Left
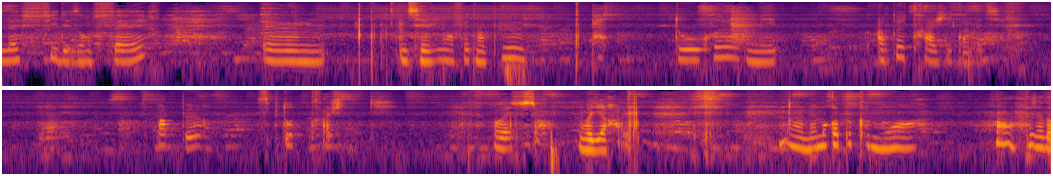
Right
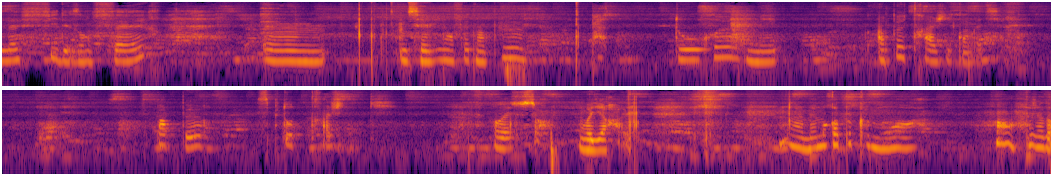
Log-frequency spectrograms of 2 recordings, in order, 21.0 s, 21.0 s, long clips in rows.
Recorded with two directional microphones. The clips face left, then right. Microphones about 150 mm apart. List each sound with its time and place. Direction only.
0.0 s speech: 25° left (ahead or behind)
6.7 s speech: 10° left (ahead or behind)
8.7 s speech: 5° left (ahead or behind)
12.0 s speech: 5° right (ahead or behind)
15.4 s speech: 10° left (ahead or behind)
16.3 s a sound: 35° left (ahead or behind)
20.4 s speech: 40° left (ahead or behind)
